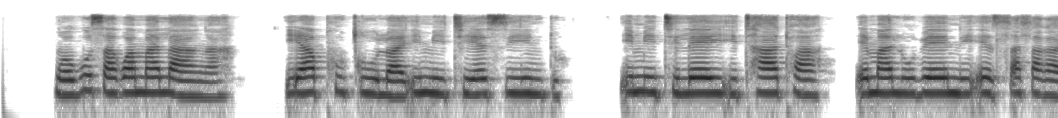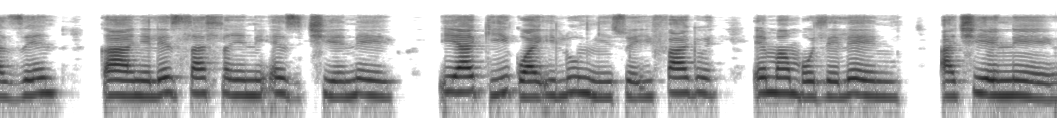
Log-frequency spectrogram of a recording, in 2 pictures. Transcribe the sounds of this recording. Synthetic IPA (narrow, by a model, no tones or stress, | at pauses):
ŋoɣusaɣwamalaŋa | ijapʰuǀulwaʔimitʰijesiːntʼu | imitʰilejiʔitʰatʰwa | ɛmaluβeniʔeziɬaɬaɣazeni | ɣaɲɛleziɬaɬeniʔezit͡ʃʼijɛnɛːjɔ | ijaɡ̥ʱiɡ̥ʱwailuŋiswɛifaɣwɛ | ɛmambʱɔɮɛleni | at͡ʃʼijɛnɛːjɔ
